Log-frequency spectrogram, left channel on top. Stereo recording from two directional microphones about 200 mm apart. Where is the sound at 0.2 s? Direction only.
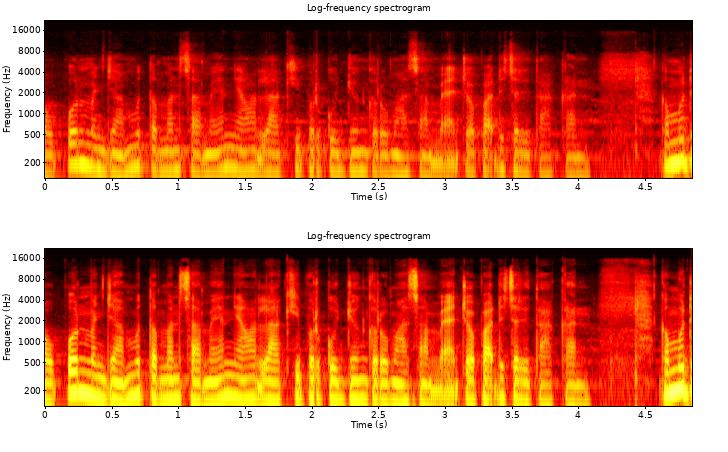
35° right (ahead or behind).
